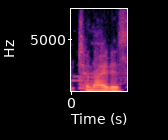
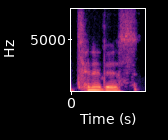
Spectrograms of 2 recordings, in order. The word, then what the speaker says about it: tinnitus: cannon fire fun fact the medical term for tinnitus is actually tinnitus if you want to pronounce it correctly that's just a tidbit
